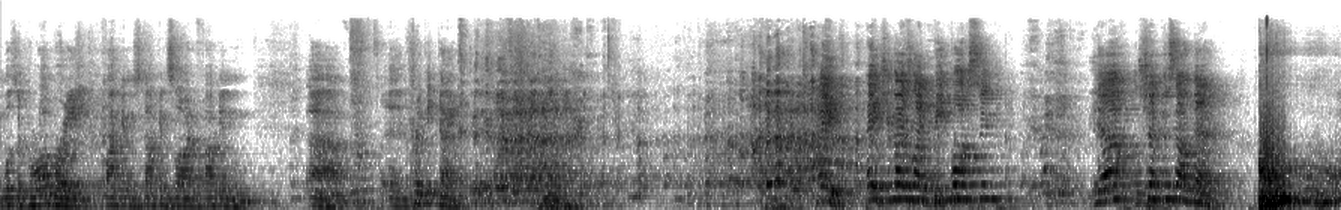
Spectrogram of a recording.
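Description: A young man speaks animatedly into a microphone, his voice rising and falling.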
